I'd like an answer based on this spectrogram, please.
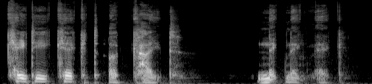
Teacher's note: all the air is stopped, then released with a plosion. · Term: stops or plosives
